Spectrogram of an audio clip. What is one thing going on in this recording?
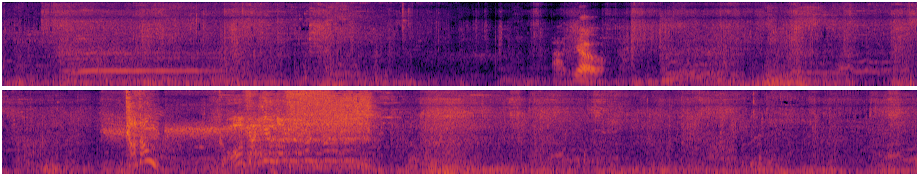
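Blades clang and slash in rapid hits.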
